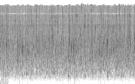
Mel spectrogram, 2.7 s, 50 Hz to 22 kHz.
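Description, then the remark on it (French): A steady rush of flowing water from the Namyun river, which runs through the village of Dien Bien Phu at 400 metres altitude in a wide valley of rice fields; a continuous babbling wash with no pauses or voices, holding an even level from start to finish. “Au milieu, un village, celui de Dien Bien Phu, situé à 400 mètres d'altitude, parcouru par une rivière, la Namyun.”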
